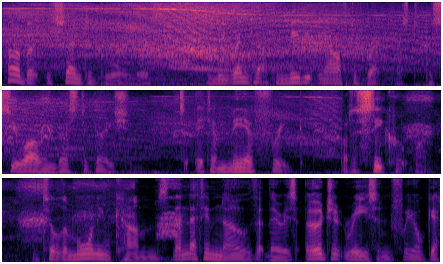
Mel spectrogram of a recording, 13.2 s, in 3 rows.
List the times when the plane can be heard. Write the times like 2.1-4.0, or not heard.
0.0-7.8.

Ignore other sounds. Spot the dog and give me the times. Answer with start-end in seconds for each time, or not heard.
not heard.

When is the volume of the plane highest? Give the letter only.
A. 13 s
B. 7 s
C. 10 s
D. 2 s
D.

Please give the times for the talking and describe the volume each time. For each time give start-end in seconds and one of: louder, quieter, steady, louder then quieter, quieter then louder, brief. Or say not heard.
0.0-13.1 steady.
